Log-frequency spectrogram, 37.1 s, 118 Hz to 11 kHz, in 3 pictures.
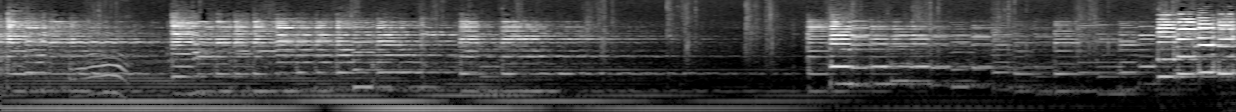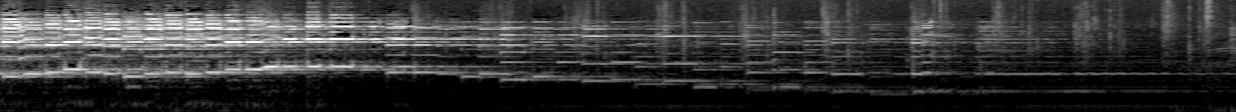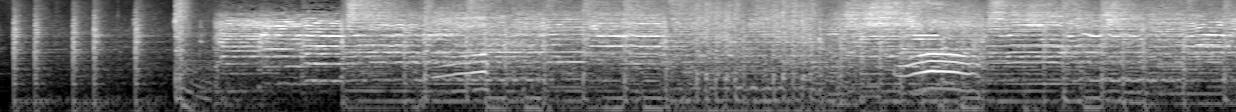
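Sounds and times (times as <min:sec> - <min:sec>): electric guitar solo: 0:00.0 - 0:23.6, 0:26.8 - 0:37.0
rock band playing: 0:24.9 - 0:37.0.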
